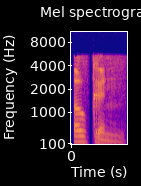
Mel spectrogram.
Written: oaken

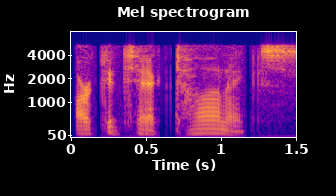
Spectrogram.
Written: architectonics

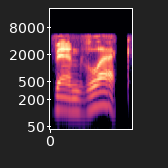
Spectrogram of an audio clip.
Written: Van Vleck

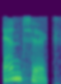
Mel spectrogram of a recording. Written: antic

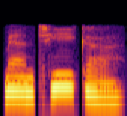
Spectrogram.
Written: Manteca

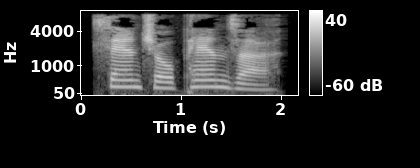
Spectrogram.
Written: Sancho Panza

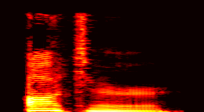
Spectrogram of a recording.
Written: ottar

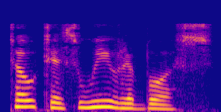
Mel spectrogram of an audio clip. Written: totis viribus

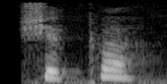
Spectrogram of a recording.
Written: chypre

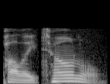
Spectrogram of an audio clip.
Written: polytonal

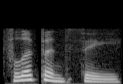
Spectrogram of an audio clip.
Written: flippancy

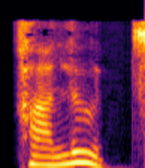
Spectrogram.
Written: halutz

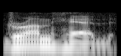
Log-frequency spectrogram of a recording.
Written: drumhead

